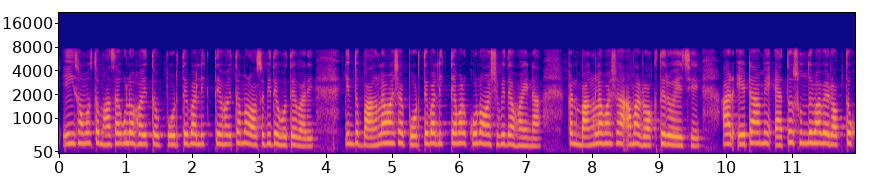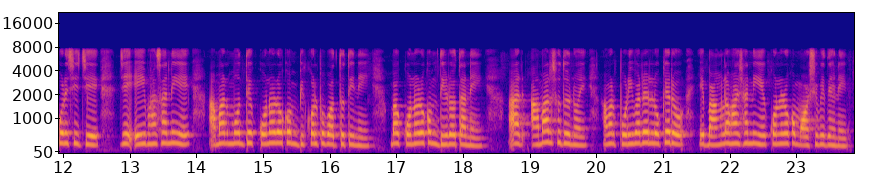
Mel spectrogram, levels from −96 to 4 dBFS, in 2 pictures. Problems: background sounds at intervals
